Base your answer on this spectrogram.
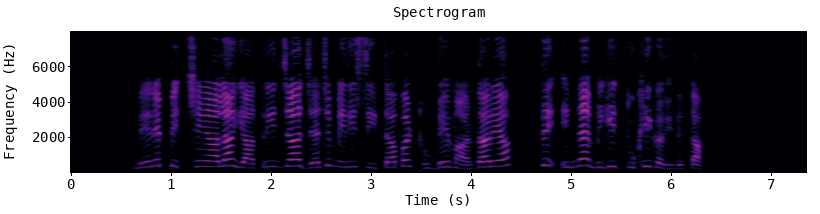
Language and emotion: Dogri, angry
